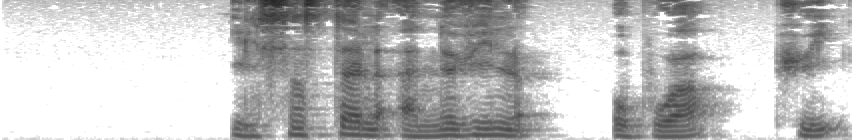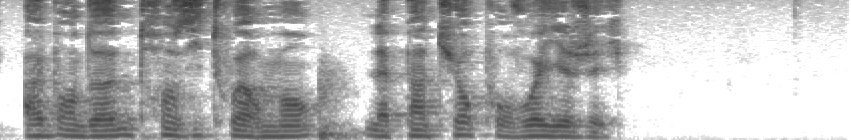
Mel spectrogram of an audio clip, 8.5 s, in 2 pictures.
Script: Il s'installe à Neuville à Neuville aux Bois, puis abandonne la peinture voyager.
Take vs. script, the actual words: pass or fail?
fail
